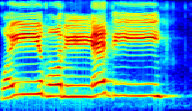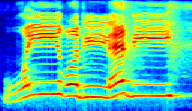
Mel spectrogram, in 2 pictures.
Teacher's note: غیر الذی، لام مشدد ہے اور اس سے پہلے حرف کے اوپر زبر ہے تو درمیان والے الف کو نہیں پڑھیں گے، اور غا کو لام کے ساتھ ملا کر ادغام۔ غیر الذی، غیر الذی، ذی کے اوپر یا مدہ ہے اس لیے ذی کو کھینچ رہے ہیں، ذال نرم حروف میں سے ہے، نرم کر کے پڑھیں گے۔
